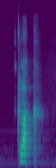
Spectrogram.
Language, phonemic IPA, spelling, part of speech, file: Dutch, /klɑk/, klak, noun / interjection / verb, Nl-klak.ogg
- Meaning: baseball cap or such kind of headdress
